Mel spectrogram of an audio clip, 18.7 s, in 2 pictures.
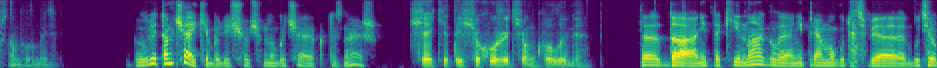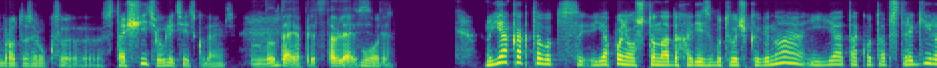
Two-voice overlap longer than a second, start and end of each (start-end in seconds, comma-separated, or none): none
